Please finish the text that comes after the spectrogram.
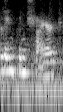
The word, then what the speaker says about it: Lincolnshire: Lincolnshire or Lincolnshire?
